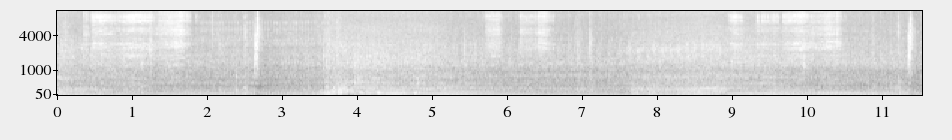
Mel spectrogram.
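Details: 1994 Honda Accord EX slowing to a stop: rasping, rubbing scrape rising and falling in waves; brake pads had just been replaced.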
